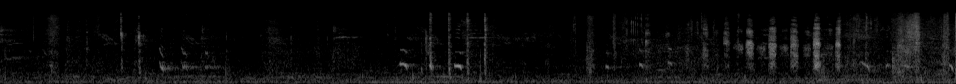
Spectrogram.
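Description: A Chow Chow puppy gives soft, high whimpers and little yips amid faint panting.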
